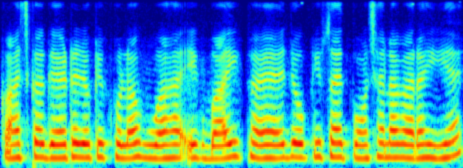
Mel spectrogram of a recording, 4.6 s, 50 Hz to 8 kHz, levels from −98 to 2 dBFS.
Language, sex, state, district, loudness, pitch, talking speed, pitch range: Hindi, female, Madhya Pradesh, Dhar, -13 LUFS, 235 Hz, 245 wpm, 230-245 Hz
